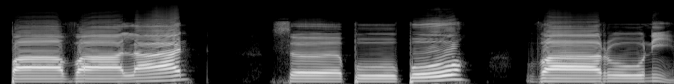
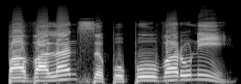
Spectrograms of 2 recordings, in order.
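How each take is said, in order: First: It is read slowly, word by word. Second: It is read quickly and smoothly.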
